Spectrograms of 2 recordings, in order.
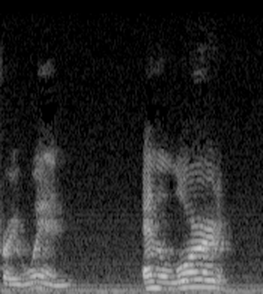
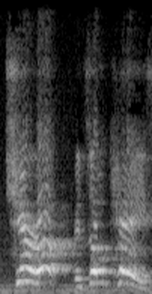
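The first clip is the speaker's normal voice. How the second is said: much higher and louder, breezy cheer; mock chirpy reassurance; 11 semitones higher, 9 dB louder than usual. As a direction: chirp it like you're brushing off her panic. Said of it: "kind of telling her".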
